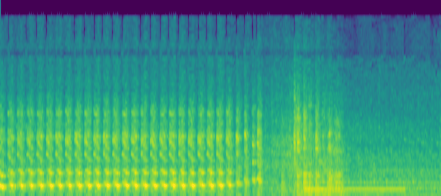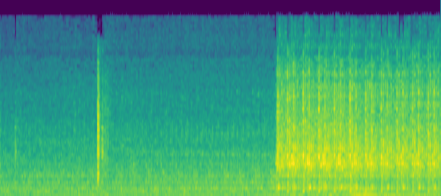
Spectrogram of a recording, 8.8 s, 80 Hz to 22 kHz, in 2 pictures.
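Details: Ford 7.3 Powerstroke diesel, first start after replacing both high-pressure oil lines to fix oil leaks: even cranking for a couple of seconds, then it fires and settles into a smooth, steady idle with no misses and no leaks.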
